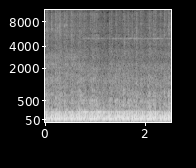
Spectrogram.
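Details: 1964 Dodge Dart gasser stroker V8 at cold idle (~40°F day), just after replacement rocker arms were fitted with lash at a loose 0.017 in cold. A heavy, lumpy rumble with only a faint valvetrain tick and little rattle is heard. Normal idle.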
